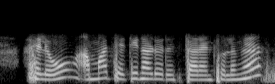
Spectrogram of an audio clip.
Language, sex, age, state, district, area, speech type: Tamil, female, 18-30, Tamil Nadu, Tiruvarur, rural, conversation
